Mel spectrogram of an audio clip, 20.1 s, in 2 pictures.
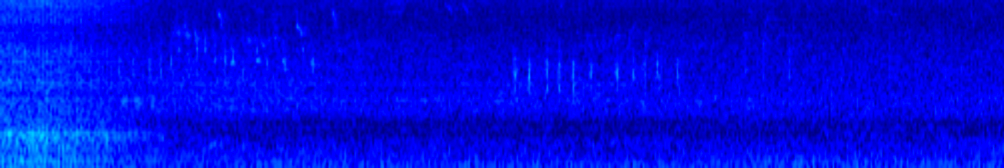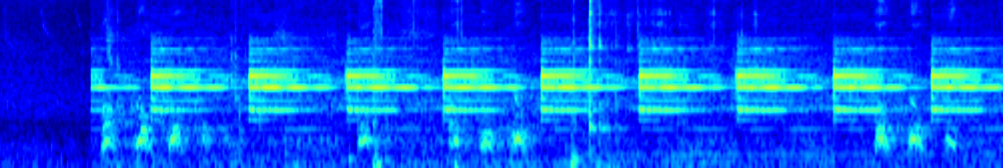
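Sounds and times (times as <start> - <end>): level crossing bell ringing: 11.0 - 20.0.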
